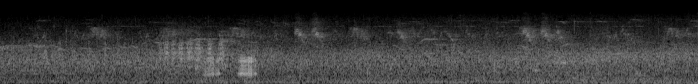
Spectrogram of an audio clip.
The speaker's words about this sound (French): Loi Bernache du Canada, de la famille des Anatidés, est la plus grande des Bernaches, également appelée oie noire. Au Canada, elle est couramment appelée outarde, terme réservé en Europe aux Otididae.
